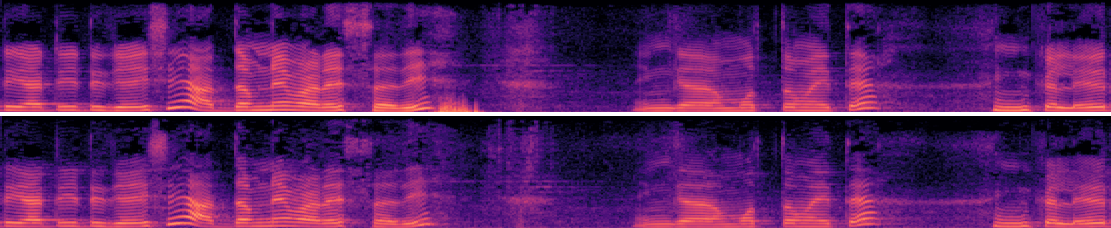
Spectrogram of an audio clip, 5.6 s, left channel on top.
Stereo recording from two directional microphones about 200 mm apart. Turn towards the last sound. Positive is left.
turn(degrees=35)  # may be behind; listen again after turning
